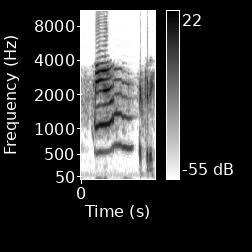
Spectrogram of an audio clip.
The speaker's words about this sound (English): Kitty. Sleepy kitty. Cat doesn't seem to like me. Goes right out the window.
